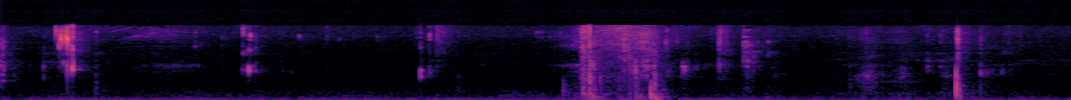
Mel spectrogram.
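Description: A person chewing close to a phone microphone, with scattered small clicks and mouth sounds; a louder scuffing noise comes about three seconds in and a sharp click near the end.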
